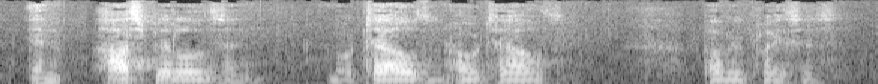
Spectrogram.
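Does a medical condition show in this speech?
Yes: Parkinson's; hand tremor during talk.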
